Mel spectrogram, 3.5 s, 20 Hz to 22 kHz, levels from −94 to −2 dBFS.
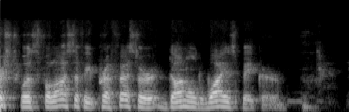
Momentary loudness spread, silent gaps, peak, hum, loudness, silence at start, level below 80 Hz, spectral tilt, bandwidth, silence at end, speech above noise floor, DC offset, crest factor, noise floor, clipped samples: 14 LU; none; -12 dBFS; none; -29 LUFS; 0 s; -76 dBFS; -7.5 dB/octave; 10.5 kHz; 0.4 s; 27 dB; under 0.1%; 18 dB; -56 dBFS; under 0.1%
